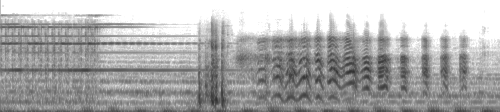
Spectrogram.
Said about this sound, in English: The babysitter hung up, hoping the creepy call was just a prank. But then, the phone rang again.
